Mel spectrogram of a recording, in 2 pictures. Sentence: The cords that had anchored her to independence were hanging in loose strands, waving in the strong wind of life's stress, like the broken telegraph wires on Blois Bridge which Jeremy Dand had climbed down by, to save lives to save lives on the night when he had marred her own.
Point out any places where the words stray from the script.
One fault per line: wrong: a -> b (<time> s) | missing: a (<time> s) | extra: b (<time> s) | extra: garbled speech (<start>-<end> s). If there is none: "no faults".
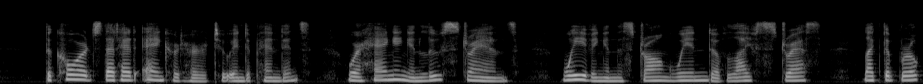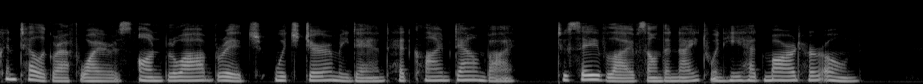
missing: to save lives (15.7 s)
